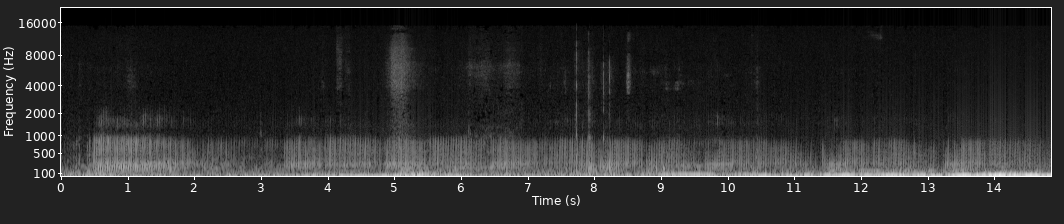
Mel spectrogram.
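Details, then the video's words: Baby kitten purring, a steady low rumbling throb with faint pulsing, continuous and slightly swelling and fading in loudness, with a few soft clicks and rustles above it. "Baby Kitten Purring"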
